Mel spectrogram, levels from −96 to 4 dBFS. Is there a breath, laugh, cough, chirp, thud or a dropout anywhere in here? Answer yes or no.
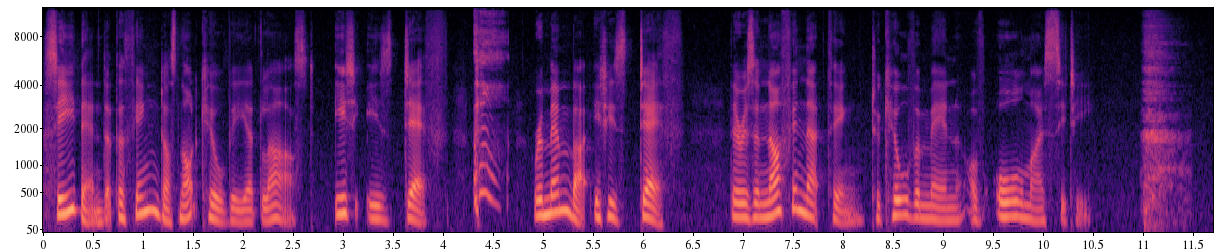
yes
